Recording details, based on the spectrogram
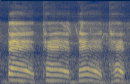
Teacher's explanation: इन व्यंजनों का उच्चारण करते समय हमारी जो जीभ है वो मुख विवर में कहाँ पर टच कर रही है? दांतों को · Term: दंत्य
